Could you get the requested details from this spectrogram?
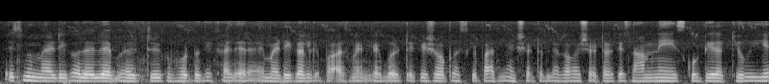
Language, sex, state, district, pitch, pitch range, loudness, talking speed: Hindi, female, Haryana, Charkhi Dadri, 155 Hz, 155-160 Hz, -18 LUFS, 250 wpm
